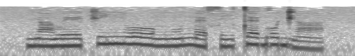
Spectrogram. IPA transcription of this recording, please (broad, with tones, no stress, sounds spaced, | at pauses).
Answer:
j ã˨ v eː˨ t͡ʃ i˦ ɲ oː˦˨ ŋ ũ˨˦ n ɛ˨ s i˨˦ t ɛ˦ ɡ o˦ d͡ʒ ã˨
